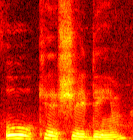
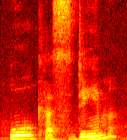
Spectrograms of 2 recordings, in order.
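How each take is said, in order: First: The second word is said with an 'sh' sound. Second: The second word is said with an 's' sound.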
